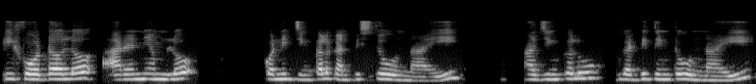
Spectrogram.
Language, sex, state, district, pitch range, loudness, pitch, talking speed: Telugu, female, Telangana, Mahabubabad, 230-255 Hz, -17 LUFS, 240 Hz, 110 wpm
